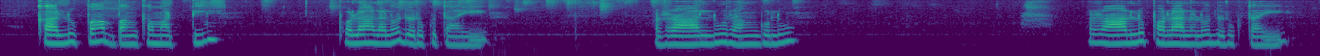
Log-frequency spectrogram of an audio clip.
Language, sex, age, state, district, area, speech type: Telugu, female, 30-45, Andhra Pradesh, Chittoor, rural, spontaneous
